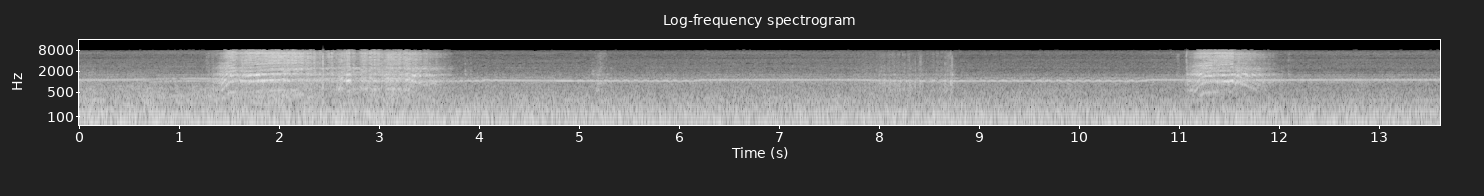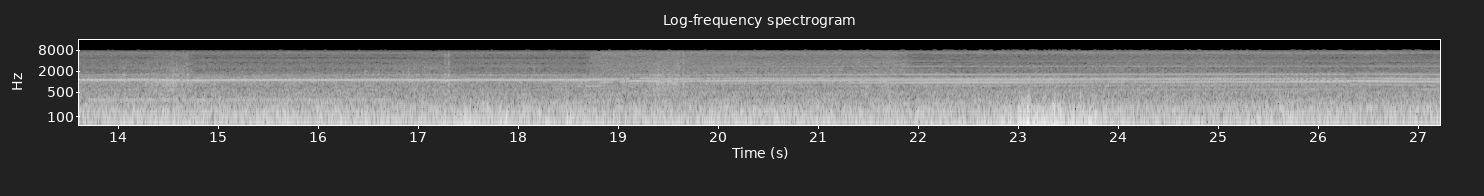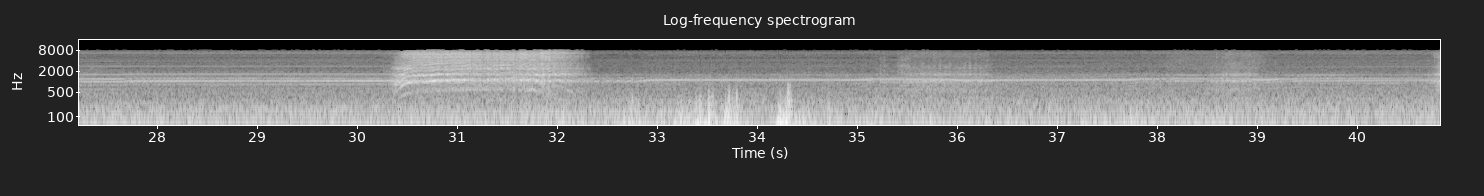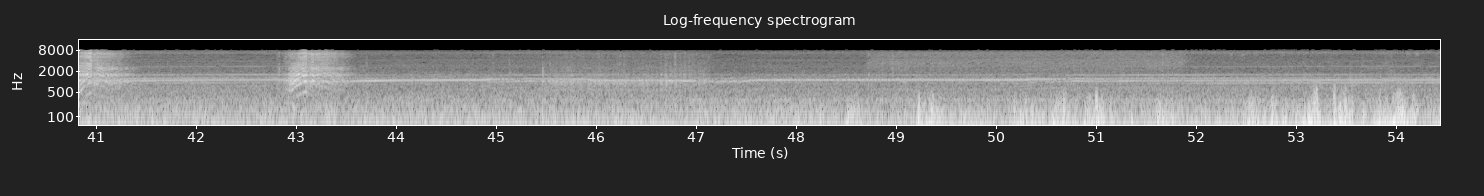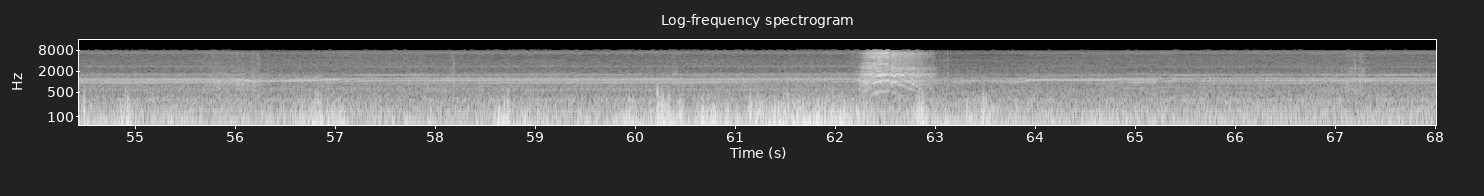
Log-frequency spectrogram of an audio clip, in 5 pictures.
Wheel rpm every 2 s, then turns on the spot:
30, 110, 0, 0, 10, 20, 0, 0, 0, 0, 0, 0, 0, 0, 0, 100, 0, 10, 10, 0, 10, 20, 0, 10, 0, 0, 0, 10, 10, 0, 0, 20, 0, 0.
8-10 36-38 46-48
